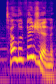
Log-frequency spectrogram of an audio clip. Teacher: she pronounces it wrong in a way that's actually very unnerving, because she emphasises the “vision”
